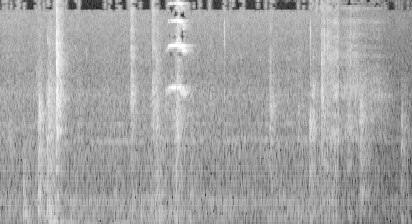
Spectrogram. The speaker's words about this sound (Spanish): Siento que, perdón, estoy peleando con la silla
